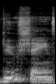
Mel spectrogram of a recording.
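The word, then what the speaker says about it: Duchenne: I just found out how to say it duch shanes is an xlink recessive Disorder so daughters have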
